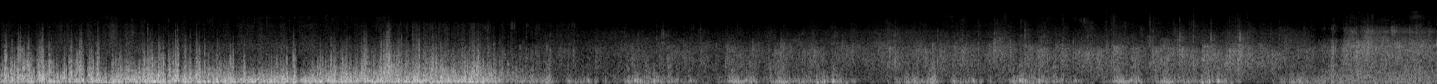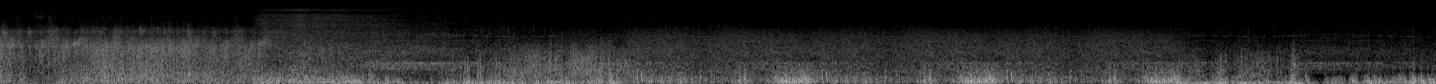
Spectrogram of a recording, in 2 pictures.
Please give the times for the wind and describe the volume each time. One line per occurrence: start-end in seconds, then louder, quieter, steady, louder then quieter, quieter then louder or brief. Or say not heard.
0.0-28.6 quieter.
